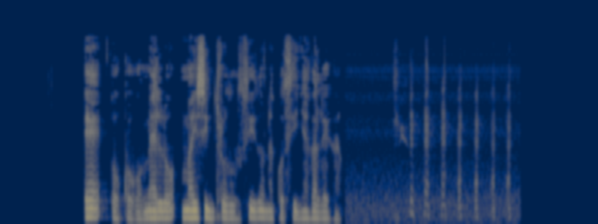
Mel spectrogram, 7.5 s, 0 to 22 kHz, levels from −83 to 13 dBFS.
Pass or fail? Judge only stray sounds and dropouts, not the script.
fail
